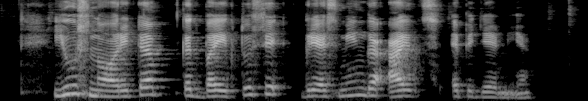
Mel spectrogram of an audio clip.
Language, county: Lithuanian, Utena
